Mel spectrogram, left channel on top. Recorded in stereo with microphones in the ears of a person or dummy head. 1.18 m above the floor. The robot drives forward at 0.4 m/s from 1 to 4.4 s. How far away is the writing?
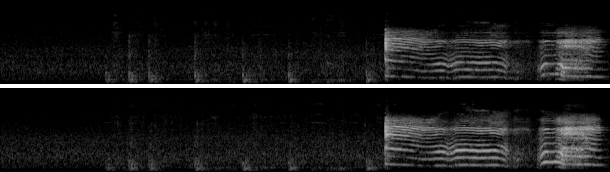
About 3.5 m.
